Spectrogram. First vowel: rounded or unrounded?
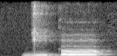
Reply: unrounded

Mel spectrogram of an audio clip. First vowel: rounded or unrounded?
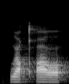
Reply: rounded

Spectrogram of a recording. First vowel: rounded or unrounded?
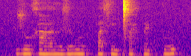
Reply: rounded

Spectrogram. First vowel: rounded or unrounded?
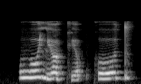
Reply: rounded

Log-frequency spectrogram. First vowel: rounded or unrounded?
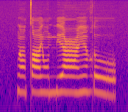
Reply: unrounded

